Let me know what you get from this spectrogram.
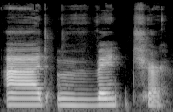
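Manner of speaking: ADVENTURE stretched as ad, ven, ture; slow blend. Shown as a demonstration. Teacher blending the sounds back together, ADVENTURE slow and drawn out. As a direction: blend ADVENTURE very slowly, part by part. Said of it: "remembered all the sounds".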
